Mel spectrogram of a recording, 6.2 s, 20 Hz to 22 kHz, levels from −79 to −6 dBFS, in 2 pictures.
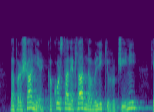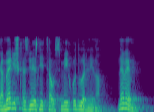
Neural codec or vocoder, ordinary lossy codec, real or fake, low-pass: none; none; real; 5.4 kHz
